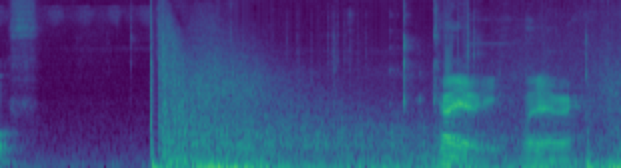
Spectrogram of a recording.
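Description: A shotgun fires with a loud blast that echoes.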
